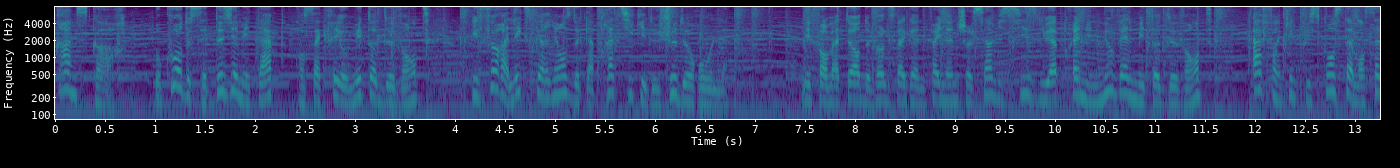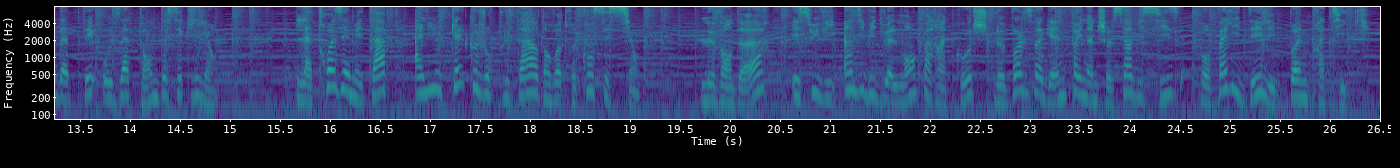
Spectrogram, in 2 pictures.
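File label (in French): Film Formation corpo souriante, voix off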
